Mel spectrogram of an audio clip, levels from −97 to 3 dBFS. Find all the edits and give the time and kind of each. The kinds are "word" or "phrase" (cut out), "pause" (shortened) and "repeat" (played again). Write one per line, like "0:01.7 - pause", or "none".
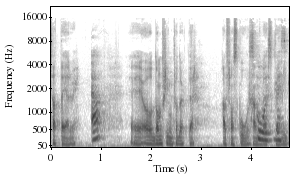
0:02.2 - word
